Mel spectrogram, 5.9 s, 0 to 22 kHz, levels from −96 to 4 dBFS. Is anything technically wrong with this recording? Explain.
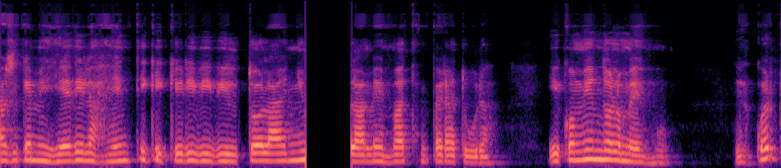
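Yes. There are two distinct faults in this speech recording.

From 1.75 to 1.82 s there is short concealed packet loss: two consecutive 20 ms stretches, at 1.75 s and 1.79 s, arrived too late for the decoder. The receiver covered each hole by extending the preceding sound, pitched continuation where the speech was voiced and shaped noise where it wasn't, before crossfading back. The result is a brief smeared, warbling patch lasting about 60 ms.

From 2.29 to 2.63 s there is an audio dropout to silence lasting about 0.35 s. The signal falls to silence with no room tone underneath, then resumes abruptly mid-flow. Whatever was spoken in that interval is simply absent. The most likely cause is the input path being lost briefly, such as a momentary disconnection, while the recorder kept writing empty samples.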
